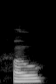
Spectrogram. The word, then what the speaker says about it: faux: Fu fo faux.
